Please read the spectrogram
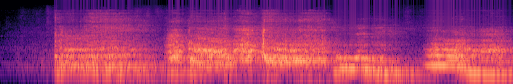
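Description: Recorded animal roars, like a big cat's, played as a sound effect in a stage play. They come in suddenly and loudly about a second in, in several long surges.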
